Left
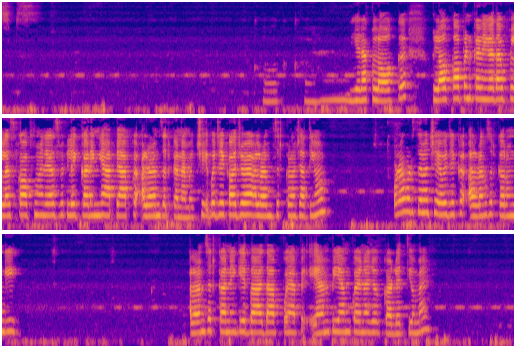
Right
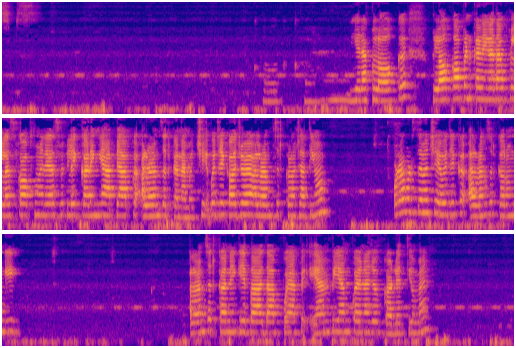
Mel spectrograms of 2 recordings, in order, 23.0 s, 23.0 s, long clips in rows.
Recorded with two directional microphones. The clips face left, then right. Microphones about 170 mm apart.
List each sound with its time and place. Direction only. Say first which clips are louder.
5.2 s a woman's voice: left 5 dB; 40° left (ahead or behind)
13.5 s a woman's voice: left 6 dB; 40° left (ahead or behind)
18.1 s a woman's voice: left 8 dB; 45° left (ahead or behind)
